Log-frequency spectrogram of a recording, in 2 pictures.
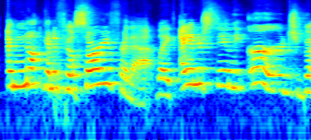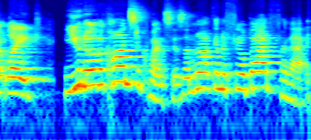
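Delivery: heated retort. Retold or imitated. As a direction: fire it back at her mother. Retorting to her mother on phone.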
